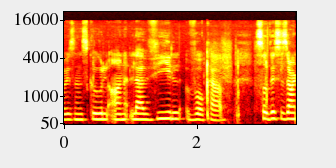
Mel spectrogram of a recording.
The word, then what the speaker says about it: ville: or the city okay so la ville it isn't often that we pronounce the double l in french but we do here okay so i'm going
